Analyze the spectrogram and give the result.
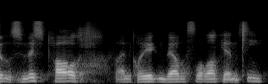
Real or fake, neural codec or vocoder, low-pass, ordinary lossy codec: fake; codec, 16 kHz, 0.5 kbps, FreqCodec, larger model; none; none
